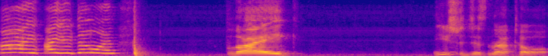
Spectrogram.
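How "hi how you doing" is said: very high tiny falsetto voice on a big man. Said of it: "his voice like".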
